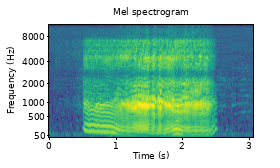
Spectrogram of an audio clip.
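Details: Sleeping Shih Tzu snoring: one long, buzzing, tonal snore lasting about two seconds, with a wavering pitch.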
